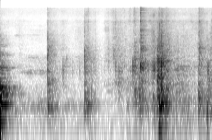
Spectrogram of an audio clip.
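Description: Soft handling noise from a Forstner bit's plastic blister pack: a few light clicks and crinkles spread across the pause.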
